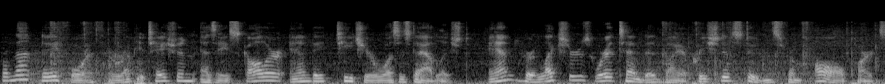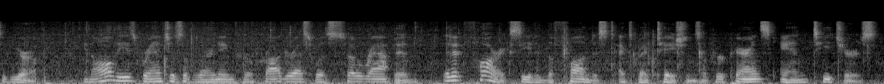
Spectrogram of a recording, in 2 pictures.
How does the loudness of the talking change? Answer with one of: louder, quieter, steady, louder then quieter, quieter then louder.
steady.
